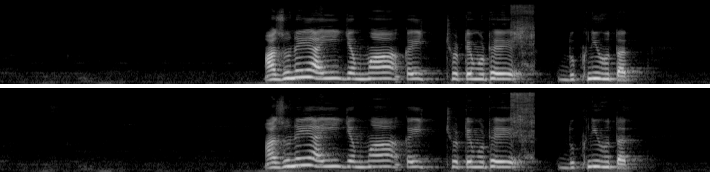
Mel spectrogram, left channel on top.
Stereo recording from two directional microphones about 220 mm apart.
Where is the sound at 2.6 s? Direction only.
15° left (ahead or behind).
